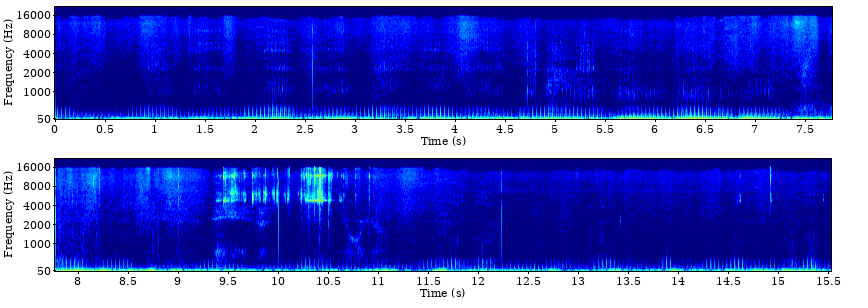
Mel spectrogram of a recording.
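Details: Long, unbroken purr from a shelter cat adopted in Japan, deep and thrumming with gently rising and falling intensity, interrupted briefly around the middle by a short bright scratching or rustling noise.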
